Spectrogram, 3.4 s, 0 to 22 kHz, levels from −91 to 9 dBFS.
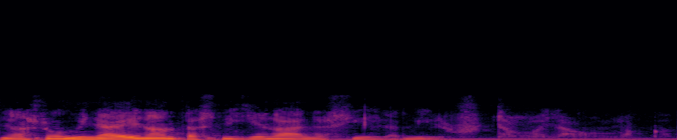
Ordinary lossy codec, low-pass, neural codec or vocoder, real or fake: none; 7.2 kHz; codec, 16 kHz, 16 kbps, FreqCodec, smaller model; fake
